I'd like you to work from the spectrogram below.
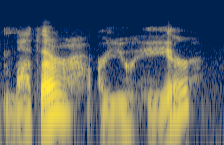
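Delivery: barely-there, very quiet half-whisper. Playing a character looking around, calling softly: soft half-whisper. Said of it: "very, very softly whisper".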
